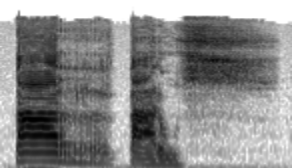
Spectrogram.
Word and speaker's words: Tartarus: Segundo, tienes el Tartarus, así se pronuncia, se escribe Tartarus, el Tartarus.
